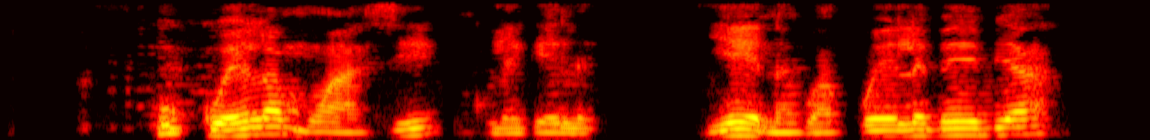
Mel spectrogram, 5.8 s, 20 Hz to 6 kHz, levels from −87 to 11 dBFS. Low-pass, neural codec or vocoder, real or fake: 5.4 kHz; none; real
